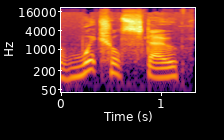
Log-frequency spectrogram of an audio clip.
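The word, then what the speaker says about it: Wichelstowe: East, next bit word, are pronounced the same as the word witch. So yes, it is Witchelstow and East Witchel.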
